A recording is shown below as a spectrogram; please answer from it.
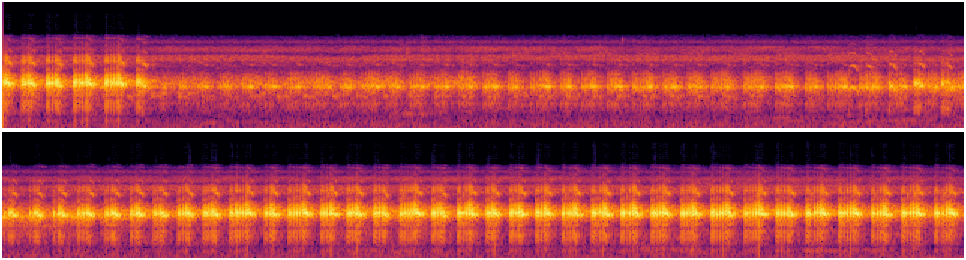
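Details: Close, loud frog calling in quick rasping pulses. After a brief drop in the first seconds, the call builds into a long, regular, rattling series that continues to the end, with a quiet background.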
